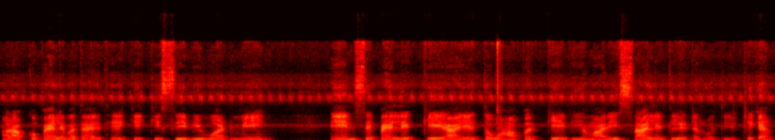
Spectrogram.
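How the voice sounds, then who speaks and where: Speaking a little slowly in a mid-range voice, a man runs a classroom-style English spelling lesson over poor audio. Each word gets spelled letter by letter, each phrase repeated, and most points end with a "theek hai" check.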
